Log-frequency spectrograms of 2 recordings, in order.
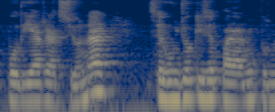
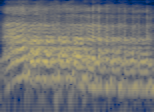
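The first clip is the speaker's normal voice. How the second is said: burst of laughter; 9 semitones higher, 14 dB louder than usual. Real, not acted. Laughs at her own spoiler.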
